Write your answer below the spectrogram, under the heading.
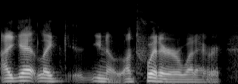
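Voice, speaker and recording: Over a silent background on a very clean recording, a woman with a Southern California accent speaks at a moderate pace with ordinary pitch variation. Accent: Valley girl. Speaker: streamer. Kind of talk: casual commentary. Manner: halting, many fillers.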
